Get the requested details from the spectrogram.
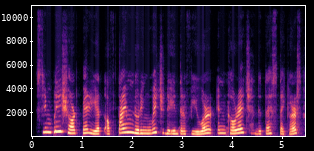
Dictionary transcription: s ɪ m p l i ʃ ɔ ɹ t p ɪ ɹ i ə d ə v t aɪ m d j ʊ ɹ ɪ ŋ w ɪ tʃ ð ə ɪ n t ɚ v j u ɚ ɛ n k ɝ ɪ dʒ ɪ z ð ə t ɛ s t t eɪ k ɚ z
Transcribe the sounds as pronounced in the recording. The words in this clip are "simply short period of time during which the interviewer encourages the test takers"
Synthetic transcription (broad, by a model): s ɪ m p l i ʃ ɔ ɹ t p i ɹ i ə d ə f t aɪ m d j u ɹ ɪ ŋ w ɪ tʃ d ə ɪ n t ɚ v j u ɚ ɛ n k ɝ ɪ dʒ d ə t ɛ s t t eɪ k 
